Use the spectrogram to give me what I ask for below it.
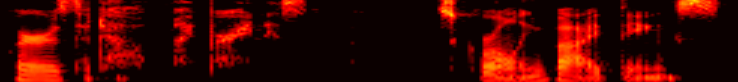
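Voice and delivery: ordinary talk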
